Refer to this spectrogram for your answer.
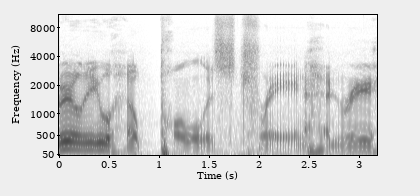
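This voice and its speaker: A man puts on a raspy character voice at medium pitch, with very wide pitch swings. He speaks at a very slow pace. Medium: read story. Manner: authoritative.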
